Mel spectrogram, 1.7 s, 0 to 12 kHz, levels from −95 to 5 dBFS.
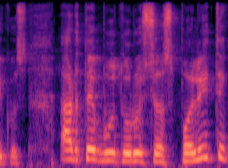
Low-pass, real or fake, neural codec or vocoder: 10.8 kHz; real; none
